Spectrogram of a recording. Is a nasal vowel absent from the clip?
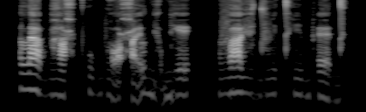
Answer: yes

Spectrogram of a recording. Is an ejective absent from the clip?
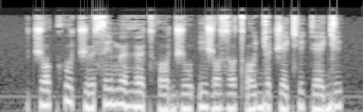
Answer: no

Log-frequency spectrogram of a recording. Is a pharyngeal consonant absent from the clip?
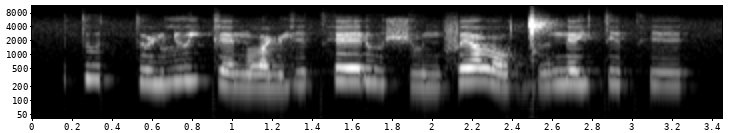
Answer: yes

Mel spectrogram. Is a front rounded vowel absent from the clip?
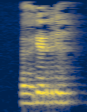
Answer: yes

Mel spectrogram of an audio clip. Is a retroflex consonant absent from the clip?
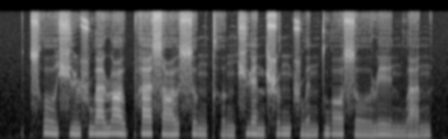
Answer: no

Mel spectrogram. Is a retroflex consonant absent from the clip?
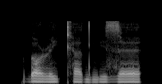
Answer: no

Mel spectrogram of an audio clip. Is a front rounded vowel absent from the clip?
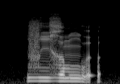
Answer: yes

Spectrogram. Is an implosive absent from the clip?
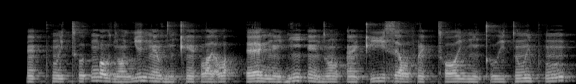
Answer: yes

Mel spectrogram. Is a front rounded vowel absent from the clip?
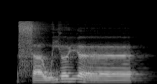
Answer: no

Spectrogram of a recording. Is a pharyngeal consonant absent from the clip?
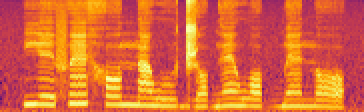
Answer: yes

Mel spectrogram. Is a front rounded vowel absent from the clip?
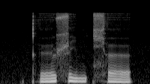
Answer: no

